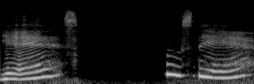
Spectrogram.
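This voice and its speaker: A woman's squeaky, put-on character voice at an extremely high pitch, with very wide pitch swings. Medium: audio drama.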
